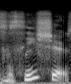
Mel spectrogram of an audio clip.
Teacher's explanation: emphasis on the second syllable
